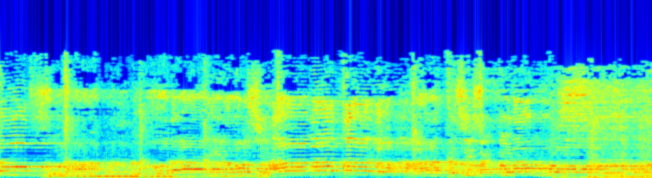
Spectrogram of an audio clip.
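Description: A woman singing into a handheld microphone over a backing track. About five and a half seconds in, the accompaniment gets fuller, with bass and guitar coming in.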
